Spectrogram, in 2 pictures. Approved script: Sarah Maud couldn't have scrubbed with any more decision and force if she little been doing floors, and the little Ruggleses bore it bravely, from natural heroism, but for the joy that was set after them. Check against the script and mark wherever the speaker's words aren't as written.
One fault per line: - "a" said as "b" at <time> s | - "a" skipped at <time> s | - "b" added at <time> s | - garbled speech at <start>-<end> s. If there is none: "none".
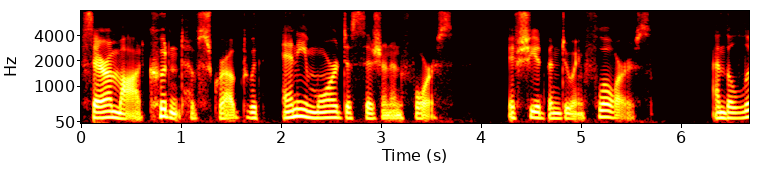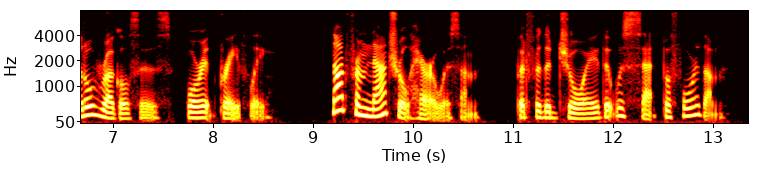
- "little" said as "had" at 4.5 s
- "not" added at 9.2 s
- "after" said as "before" at 12.5 s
